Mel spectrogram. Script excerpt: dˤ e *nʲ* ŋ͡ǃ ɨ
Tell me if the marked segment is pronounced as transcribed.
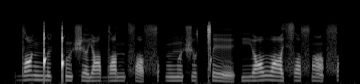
no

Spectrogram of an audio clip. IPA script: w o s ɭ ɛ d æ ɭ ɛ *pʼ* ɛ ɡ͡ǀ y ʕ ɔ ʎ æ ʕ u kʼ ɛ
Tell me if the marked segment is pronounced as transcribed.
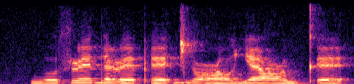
yes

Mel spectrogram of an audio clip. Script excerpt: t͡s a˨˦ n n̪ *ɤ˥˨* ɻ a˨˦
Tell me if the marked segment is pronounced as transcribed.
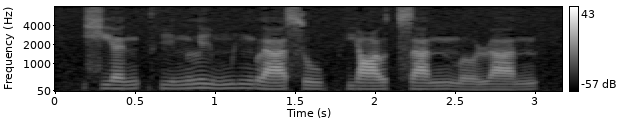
no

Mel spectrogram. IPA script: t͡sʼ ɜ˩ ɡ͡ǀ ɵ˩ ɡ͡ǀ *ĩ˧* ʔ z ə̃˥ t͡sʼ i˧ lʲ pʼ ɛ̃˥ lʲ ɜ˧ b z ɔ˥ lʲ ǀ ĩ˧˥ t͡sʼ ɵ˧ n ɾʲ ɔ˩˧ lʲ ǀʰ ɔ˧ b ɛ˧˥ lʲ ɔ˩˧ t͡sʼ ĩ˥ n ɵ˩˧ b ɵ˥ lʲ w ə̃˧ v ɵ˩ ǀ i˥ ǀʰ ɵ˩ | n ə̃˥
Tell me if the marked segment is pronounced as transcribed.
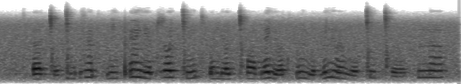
yes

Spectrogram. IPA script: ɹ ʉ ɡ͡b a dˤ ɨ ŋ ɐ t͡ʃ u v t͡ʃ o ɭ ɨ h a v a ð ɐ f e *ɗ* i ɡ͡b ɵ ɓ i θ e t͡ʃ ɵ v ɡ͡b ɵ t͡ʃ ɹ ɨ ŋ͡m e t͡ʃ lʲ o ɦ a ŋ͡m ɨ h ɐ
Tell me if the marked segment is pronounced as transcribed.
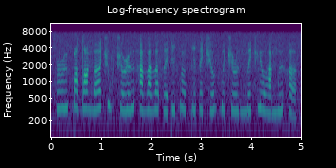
yes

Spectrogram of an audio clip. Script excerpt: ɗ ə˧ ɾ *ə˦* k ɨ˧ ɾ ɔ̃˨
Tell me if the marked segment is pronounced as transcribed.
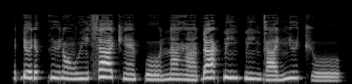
yes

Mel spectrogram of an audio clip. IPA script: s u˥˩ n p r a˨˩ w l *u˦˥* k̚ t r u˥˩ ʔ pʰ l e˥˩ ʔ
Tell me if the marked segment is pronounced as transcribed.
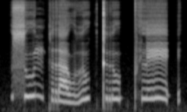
no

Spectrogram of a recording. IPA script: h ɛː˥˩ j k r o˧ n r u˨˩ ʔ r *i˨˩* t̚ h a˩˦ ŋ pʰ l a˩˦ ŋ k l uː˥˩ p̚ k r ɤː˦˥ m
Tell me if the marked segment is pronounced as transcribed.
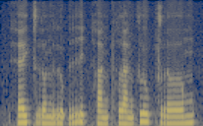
no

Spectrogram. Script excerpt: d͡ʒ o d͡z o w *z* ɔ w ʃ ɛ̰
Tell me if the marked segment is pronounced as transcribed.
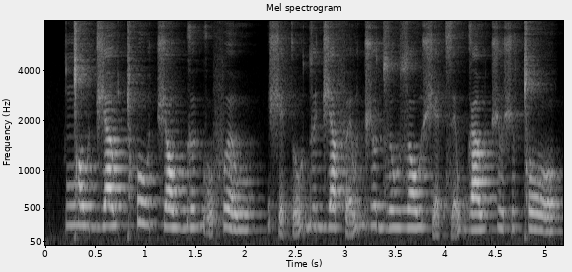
yes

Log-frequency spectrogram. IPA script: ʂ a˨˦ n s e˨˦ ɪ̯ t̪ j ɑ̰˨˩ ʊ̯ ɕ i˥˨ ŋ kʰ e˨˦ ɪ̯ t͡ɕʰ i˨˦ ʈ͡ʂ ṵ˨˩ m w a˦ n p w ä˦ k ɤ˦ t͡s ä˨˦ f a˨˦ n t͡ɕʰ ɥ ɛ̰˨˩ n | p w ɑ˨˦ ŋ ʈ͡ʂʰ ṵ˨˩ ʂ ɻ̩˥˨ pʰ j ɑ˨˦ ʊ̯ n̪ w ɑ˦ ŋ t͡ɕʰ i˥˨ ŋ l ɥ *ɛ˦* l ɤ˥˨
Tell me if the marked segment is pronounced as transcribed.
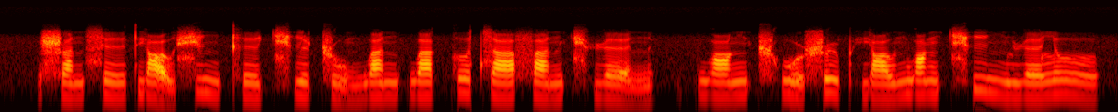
no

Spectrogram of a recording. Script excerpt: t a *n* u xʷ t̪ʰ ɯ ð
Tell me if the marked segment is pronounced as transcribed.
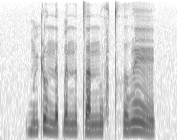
yes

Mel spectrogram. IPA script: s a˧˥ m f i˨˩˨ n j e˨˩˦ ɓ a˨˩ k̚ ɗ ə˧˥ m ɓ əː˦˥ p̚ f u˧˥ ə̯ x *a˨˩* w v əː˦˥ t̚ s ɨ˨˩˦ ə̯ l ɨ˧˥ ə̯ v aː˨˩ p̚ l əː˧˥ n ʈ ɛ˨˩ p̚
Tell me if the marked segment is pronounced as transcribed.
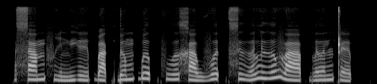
yes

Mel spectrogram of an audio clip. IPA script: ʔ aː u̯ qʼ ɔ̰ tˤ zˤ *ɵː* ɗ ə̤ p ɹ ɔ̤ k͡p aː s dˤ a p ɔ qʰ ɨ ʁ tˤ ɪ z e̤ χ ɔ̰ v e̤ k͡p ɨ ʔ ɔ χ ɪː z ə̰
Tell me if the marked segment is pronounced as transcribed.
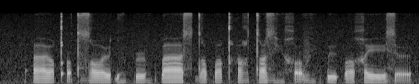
yes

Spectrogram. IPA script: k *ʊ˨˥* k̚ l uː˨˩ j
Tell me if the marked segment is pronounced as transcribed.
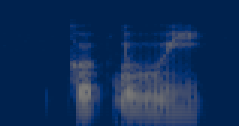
yes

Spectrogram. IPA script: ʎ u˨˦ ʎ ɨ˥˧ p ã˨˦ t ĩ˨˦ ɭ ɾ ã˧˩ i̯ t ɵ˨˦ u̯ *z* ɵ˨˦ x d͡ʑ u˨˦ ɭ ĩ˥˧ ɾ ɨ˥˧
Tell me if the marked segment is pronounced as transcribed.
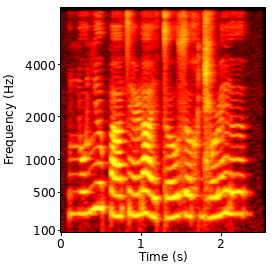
yes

